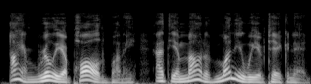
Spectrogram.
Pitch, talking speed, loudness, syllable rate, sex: 135 Hz, 270 wpm, -16 LUFS, 7.8 syllables/s, male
